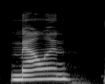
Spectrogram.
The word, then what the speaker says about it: Mallon: If you want to connect with Thies, just so you know, the way to spell it is T-I-S-S-E. – Correct. – Great. – Yes. – M-A-L-L-O-N. – Yes. Malin, like Malin. Gallon. It's like gallon, but with an M.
